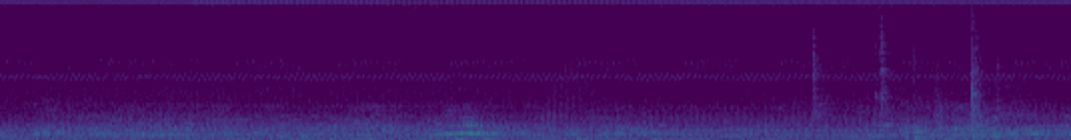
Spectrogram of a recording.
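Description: A young woman sings softly through a loudspeaker.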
